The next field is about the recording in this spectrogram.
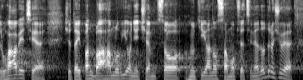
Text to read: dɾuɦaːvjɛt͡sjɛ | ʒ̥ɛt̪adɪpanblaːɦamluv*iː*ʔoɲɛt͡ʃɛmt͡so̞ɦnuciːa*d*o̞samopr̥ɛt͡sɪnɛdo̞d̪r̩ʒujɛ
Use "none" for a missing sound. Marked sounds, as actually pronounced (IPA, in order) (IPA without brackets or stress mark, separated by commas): iː, n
